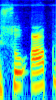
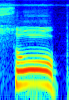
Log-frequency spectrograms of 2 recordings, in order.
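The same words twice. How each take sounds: First: सोआप split into so-aap; wrong two-vowel सोआप; misreading of soap. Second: सोप with one long o, louder and higher; loud one-vowel सोप; correct soap. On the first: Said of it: "ऐसे सोआप नहीं बोलते". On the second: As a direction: stretch सोप as one syllable. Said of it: "साबुन के लिए क्या बोलते हैं?". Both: Shown as a demonstration.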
